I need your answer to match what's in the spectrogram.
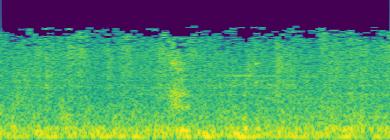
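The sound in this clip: A railway wagon rolling on rails, a loud, continuous low rumble with steady rattling and clattering throughout.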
